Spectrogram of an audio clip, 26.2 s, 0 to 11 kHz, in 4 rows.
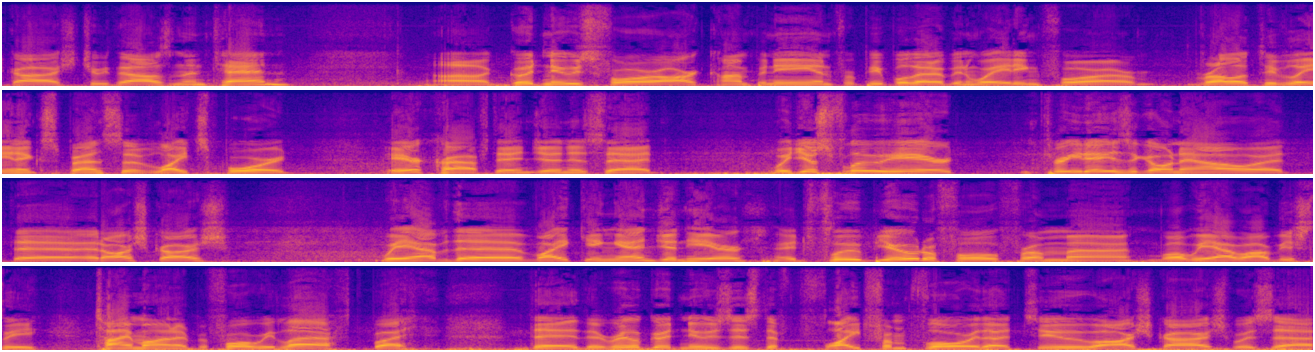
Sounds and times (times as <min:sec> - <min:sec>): Speech: 0:00.0 - 0:01.5, 0:02.2 - 0:14.3, 0:15.0 - 0:26.2.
